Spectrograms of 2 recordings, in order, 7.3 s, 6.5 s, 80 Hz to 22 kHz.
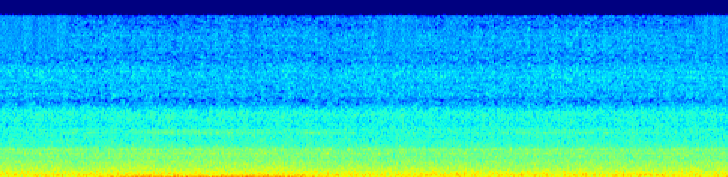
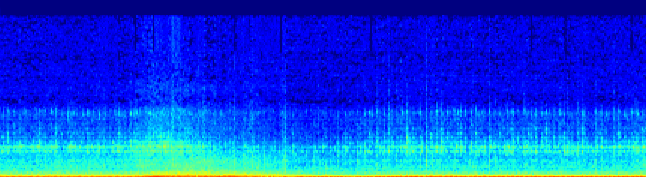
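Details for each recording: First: Land Rover Discovery 1 3.9 V8, first start after about 18 months standing, oil pump primed first: fires up almost straight away and idles with a steady, even low rumble, warming until both hoses are hot; normal idle. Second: Land Rover Discovery 1 3.9 V8, first start in about 18 months: a deep, booming idle with a loud open drone and a brief blip, far louder than stock. The centre silencer pipe is missing.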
